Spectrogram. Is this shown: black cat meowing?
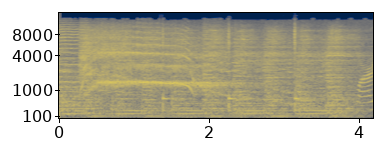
no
